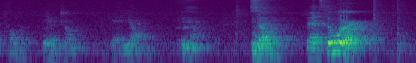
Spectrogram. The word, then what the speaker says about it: Yom: The word for day in Hebrew is Yom. Yom. Yom. Like Yom Kippur, Yeah.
